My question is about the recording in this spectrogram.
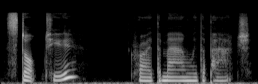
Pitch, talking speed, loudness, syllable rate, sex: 195 Hz, 185 wpm, -22 LUFS, 4.6 syllables/s, female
